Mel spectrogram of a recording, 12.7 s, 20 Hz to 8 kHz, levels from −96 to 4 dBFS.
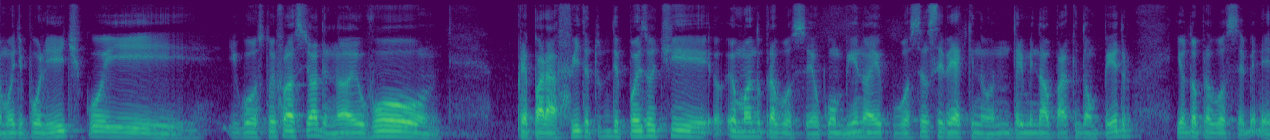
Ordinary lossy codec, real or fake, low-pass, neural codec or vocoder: none; real; 7.2 kHz; none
